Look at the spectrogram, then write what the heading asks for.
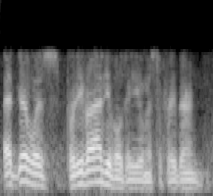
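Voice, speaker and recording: Tinny old radio, confident american private investigator, wry and punchy, pitch jumps around a lot. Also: male voice, sing-song, fast talker. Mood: pressing, accusing. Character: sharp, confident freelance insurance investigator, wry and accusing. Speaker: star of the radio series. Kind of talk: 1950s radio detective acting. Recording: tinny, band-limited old radio broadcast.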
